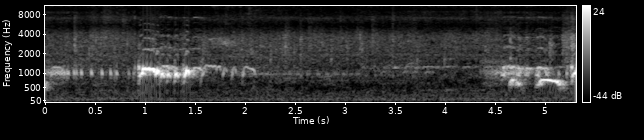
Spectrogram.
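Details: Local zebra dove in loud song: a pulsed, purring coo phrase early on, a long quiet stretch with soft low hum, then another rolling, throaty cooing phrase near the end.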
